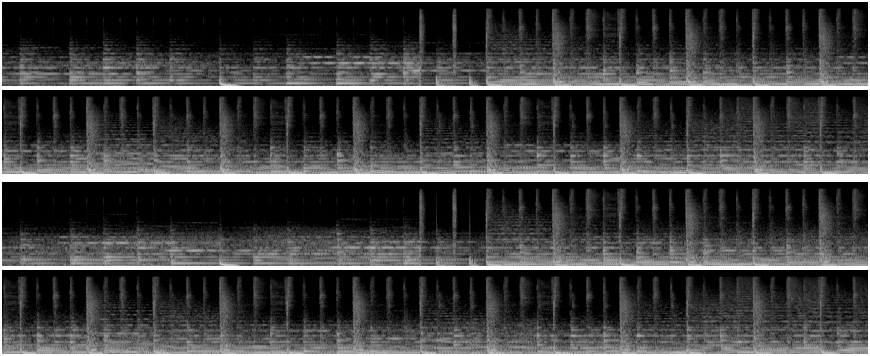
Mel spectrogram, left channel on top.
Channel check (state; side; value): normal; both; correlation 0.34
